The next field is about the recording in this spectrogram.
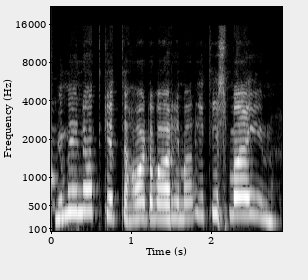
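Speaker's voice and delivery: very high, slowing at the end; high squeaky voice. Pretend. High voice joke continues.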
